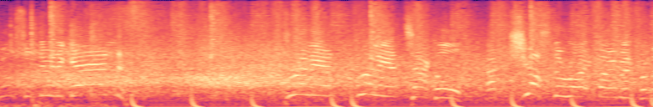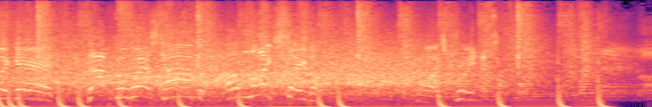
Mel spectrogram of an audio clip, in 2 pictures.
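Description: Electronic music with a fast, steady kick drum and a held deep bass note, with a pitched part bending up and down above them.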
